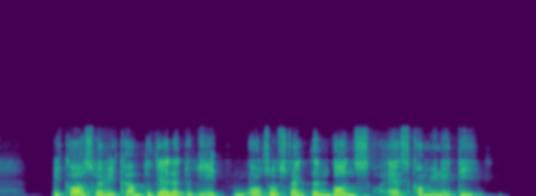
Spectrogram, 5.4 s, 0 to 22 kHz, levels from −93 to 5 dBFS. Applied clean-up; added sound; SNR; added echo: neural mask model Resemble Enhance denoiser.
